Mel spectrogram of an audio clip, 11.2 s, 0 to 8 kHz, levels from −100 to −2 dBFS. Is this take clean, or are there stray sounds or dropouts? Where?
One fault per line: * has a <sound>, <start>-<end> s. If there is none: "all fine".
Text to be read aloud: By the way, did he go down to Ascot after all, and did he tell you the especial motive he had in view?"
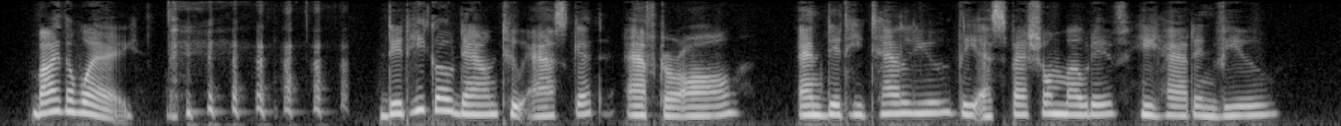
* has a laugh, 1.4-2.9 s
